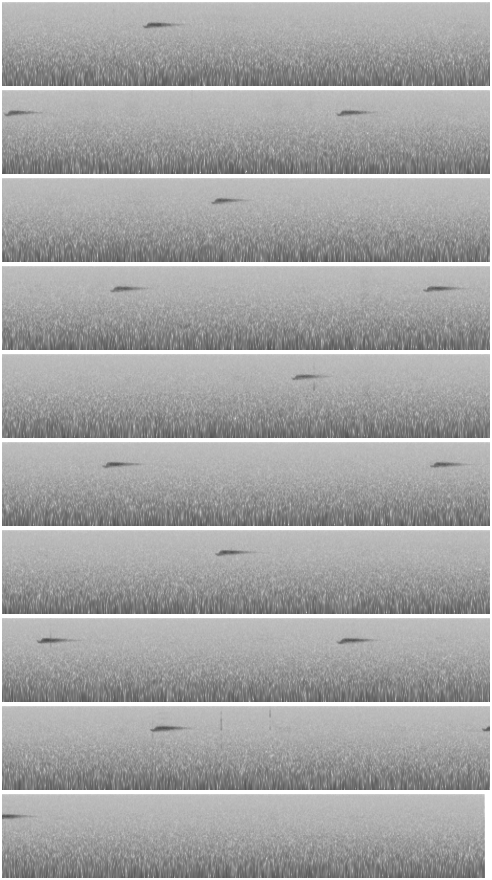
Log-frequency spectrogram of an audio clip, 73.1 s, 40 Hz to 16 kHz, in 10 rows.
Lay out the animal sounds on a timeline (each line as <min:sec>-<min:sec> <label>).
0:02.0-0:02.9 Veery (Catharus fuscescens)
0:07.1-0:08.1 Veery (Catharus fuscescens)
0:12.2-0:13.0 Veery (Catharus fuscescens)
0:17.5-0:18.5 Veery (Catharus fuscescens)
0:23.4-0:24.2 Veery (Catharus fuscescens)
0:28.2-0:29.0 Veery (Catharus fuscescens)
0:33.5-0:34.4 Veery (Catharus fuscescens)
0:37.9-0:38.9 Veery (Catharus fuscescens)
0:42.8-0:43.7 Veery (Catharus fuscescens)
0:46.9-0:47.8 Veery (Catharus fuscescens)
0:51.6-0:52.3 Veery (Catharus fuscescens)
0:56.1-0:56.9 Veery (Catharus fuscescens)
1:00.4-1:01.8 Veery (Catharus fuscescens)
1:05.4-1:06.7 Veery (Catharus fuscescens)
